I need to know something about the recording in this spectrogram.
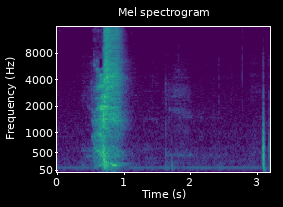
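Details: A male sneezing: one loud, wet, explosive sneeze lasting about half a second, followed by quiet room sounds and a brief click.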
